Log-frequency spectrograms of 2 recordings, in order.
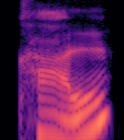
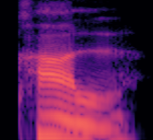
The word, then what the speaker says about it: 칼: light puffed tight important point do not add an extra vowel after the consonant 칼 is one syllable 칼 so not beats just one clean syllable 좋아요 also the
